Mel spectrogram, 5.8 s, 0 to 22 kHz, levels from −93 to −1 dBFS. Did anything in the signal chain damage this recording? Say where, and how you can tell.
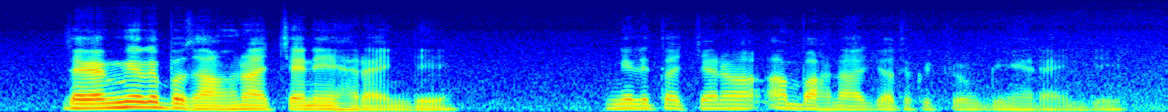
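Yes. Automatic gain rising in call processing: from 3.03 to 5.76 s, after an input drop of about 11 dB, the AGC ramps gain up about 5 dB. The waveform envelope and the spectrogram's noise floor swell together.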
